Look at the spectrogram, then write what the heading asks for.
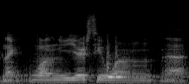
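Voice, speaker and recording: A man from the Dominican Republic with a Dominican Spanish accent, a native Spanish speaker hosting a live trading stream with casual, joking chat and halting, restarting market commentary. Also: lowish voice, completely flat delivery, vocal fry, muffled recording, over music. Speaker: day trading streamer host.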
